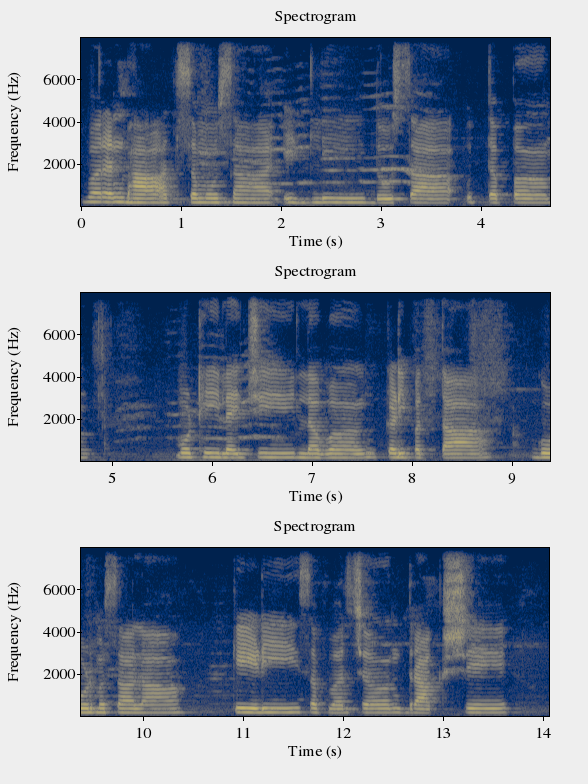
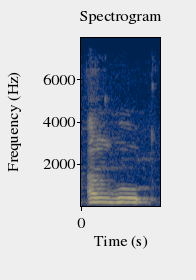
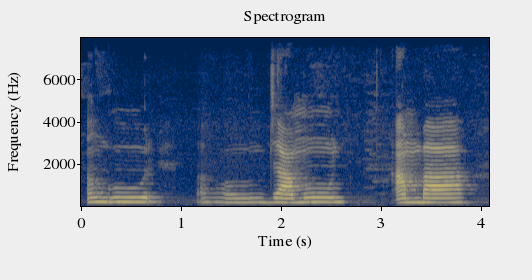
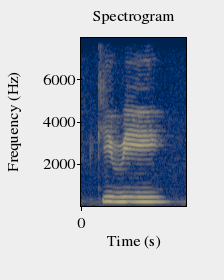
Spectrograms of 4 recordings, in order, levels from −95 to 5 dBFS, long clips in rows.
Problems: constant background noise, continuous background conversations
